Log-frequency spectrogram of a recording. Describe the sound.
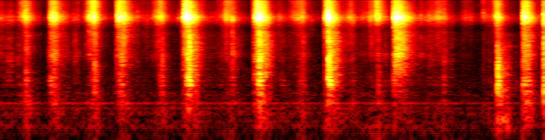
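Tarot cards shuffled during a tarot reading: many crisp, papery slaps and riffles come in a quick, uneven series, fairly faint, with no talk.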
